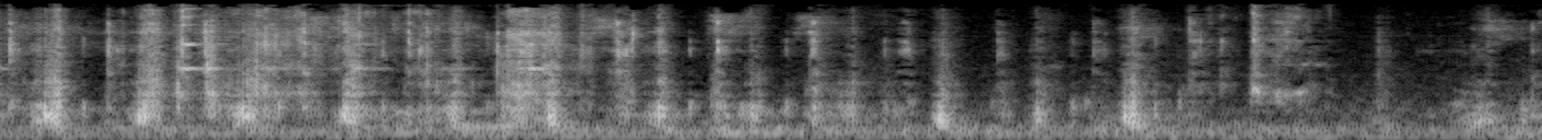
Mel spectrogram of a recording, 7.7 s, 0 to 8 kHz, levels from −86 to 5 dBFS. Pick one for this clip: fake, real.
fake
